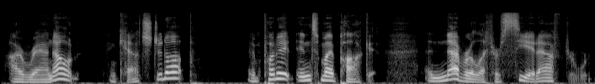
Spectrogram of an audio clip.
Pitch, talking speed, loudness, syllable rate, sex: 170 Hz, 200 wpm, -20 LUFS, 5.9 syllables/s, male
